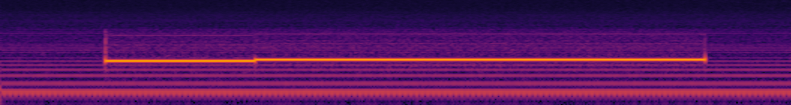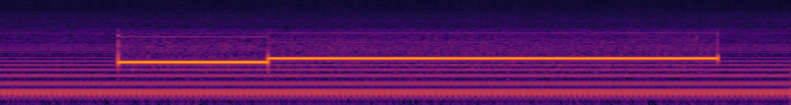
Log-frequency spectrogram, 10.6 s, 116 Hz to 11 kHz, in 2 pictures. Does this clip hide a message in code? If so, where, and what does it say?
Yes: two-tone page from 0.7 to 10.1 s, heard as a one-second tone, then a three-second tone, about 790 then 830 Hz, about 750 then 880 Hz.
